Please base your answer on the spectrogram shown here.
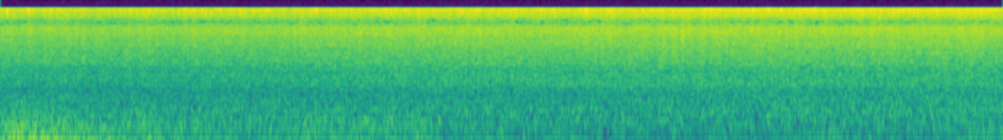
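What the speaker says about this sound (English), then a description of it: "it's really raining to beat the band out there now" Steady, dense downpour of heavy rain roaring without letup, with a low rumble of thunder at the very start.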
